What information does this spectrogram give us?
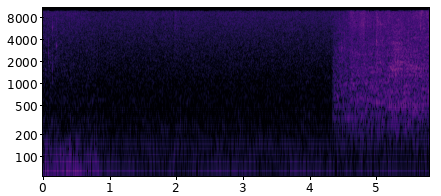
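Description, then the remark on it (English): Steady radio static hisses at a low level with a faint hum underneath, then surges abruptly into a louder, harsher crackling wash for the final seconds. “It'll be a long time before the static clears up.”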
